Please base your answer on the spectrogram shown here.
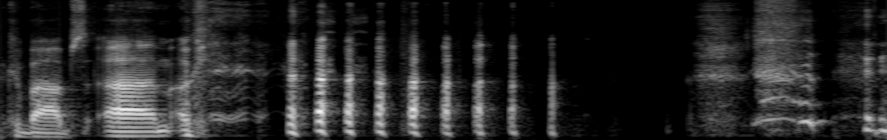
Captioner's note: laughter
